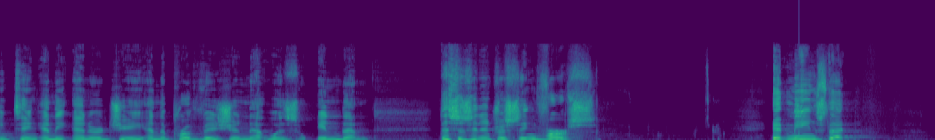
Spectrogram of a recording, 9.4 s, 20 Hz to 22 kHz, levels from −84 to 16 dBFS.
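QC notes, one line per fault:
7.98 s, audio missing between chunks: the recording likely runs in 4-second blocks, and at the handover near the second boundary a sliver of just a few milliseconds was dropped before the next block began. The two sides are butted together with no gap of silence, so the sound jumps forward abruptly at that point rather than pausing. The loss is too short to remove a whole syllable and is heard as a brief skip in the speech.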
